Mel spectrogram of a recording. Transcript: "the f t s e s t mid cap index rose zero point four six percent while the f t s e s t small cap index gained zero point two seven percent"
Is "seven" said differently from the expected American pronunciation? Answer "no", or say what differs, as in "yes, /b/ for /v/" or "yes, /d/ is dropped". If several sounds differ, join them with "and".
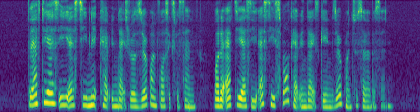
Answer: no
